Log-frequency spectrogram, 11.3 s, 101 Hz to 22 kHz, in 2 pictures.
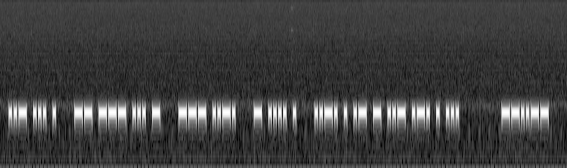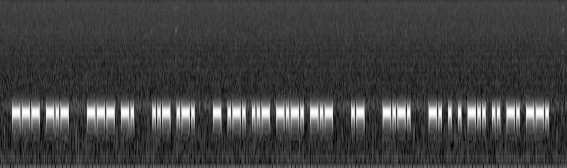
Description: Morse code, heard as a keyed tone, about 48 wpm, 600 Hz. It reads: USE MOST OF THE FEATURES , OK ON UR TRUCK A C NEEDING
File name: archived / CRSnet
